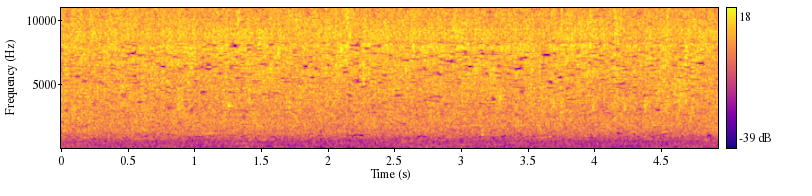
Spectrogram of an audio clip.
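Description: Heavy rain pouring steadily onto a paved road, a constant even hiss.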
